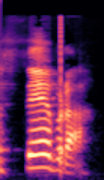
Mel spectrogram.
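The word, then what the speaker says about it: cebra: 근데 이제 스페인 사람들은 어떻게 읽냐면요. 세브라. 세브라 세브라 좀 어려운데 그 친구들은 그렇게 이야기해요. 그래서 그 다른 나라 친구들이 스페인 애들은 맨날 세세 하다가 끝나잖아라고 놀려요. 그니까 좀 특이한 발음이기 때문에 근데 이게 불편하시면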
